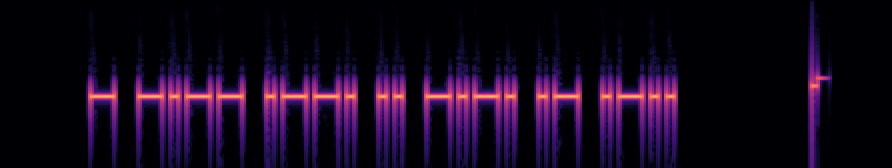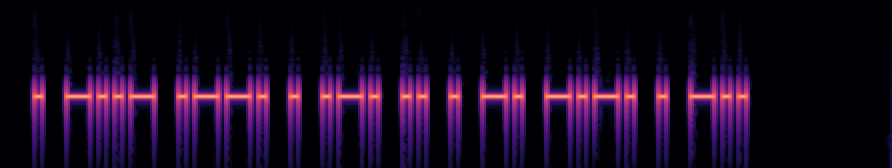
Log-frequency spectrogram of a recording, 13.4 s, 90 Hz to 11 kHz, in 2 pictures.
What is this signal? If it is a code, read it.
Morse code, heard as a keyed tone, about 20 wpm, 700 Hz. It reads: TYPICAL EXPERIENCED
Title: Sentences from Top 1100 Words - New Word Drill Alt - 20wpm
